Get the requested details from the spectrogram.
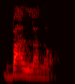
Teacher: you see the shift of the emphasis to the first syllable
